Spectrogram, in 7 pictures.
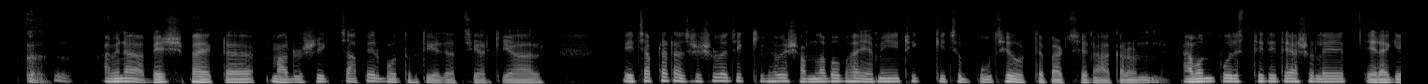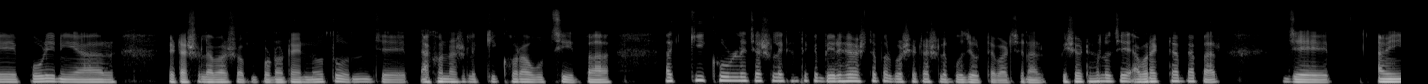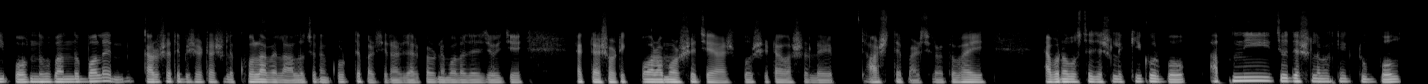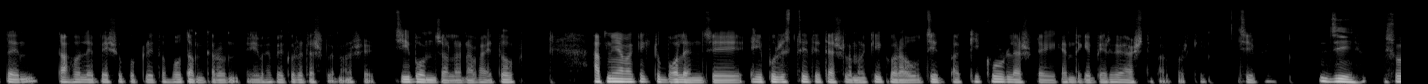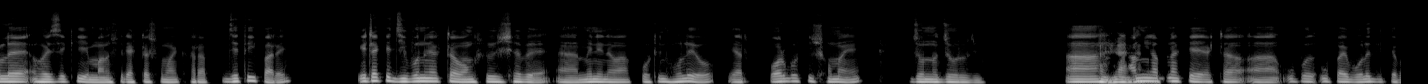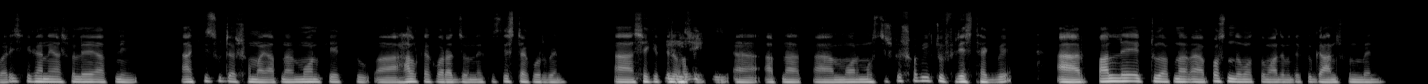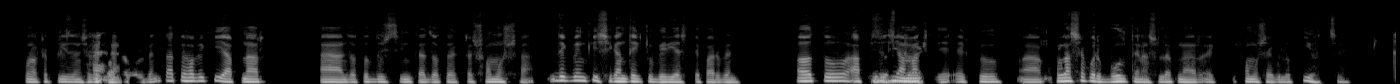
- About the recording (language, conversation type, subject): Bengali, advice, আমি ব্যর্থতার পর আবার চেষ্টা করার সাহস কীভাবে জোগাড় করব?
- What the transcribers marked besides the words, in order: hiccup; "চাপটা" said as "চাপটাটা"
